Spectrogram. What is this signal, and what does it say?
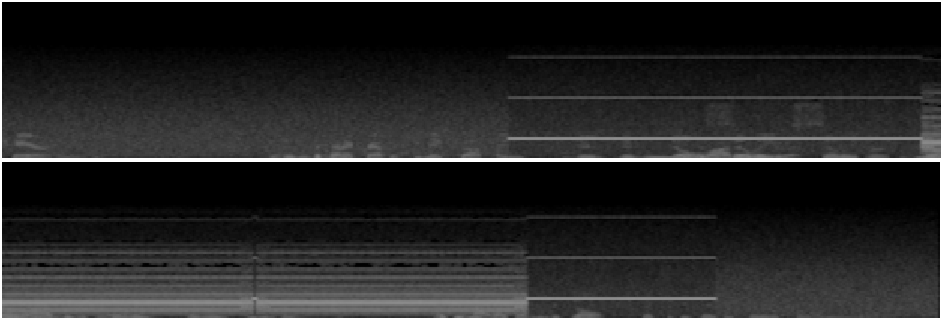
Commodore tape loading (standard loader), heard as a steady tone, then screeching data, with speech in English.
